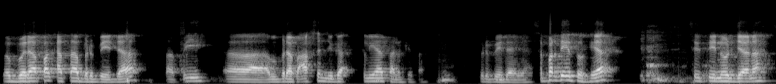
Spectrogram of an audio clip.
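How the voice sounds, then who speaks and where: A man's voice: medium pitch, brisk, slight background noise. A man as the invited speaker, patiently explaining an answer and mixing English terms into his talk, heard over a video call. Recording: echoey, dull video-call audio.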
